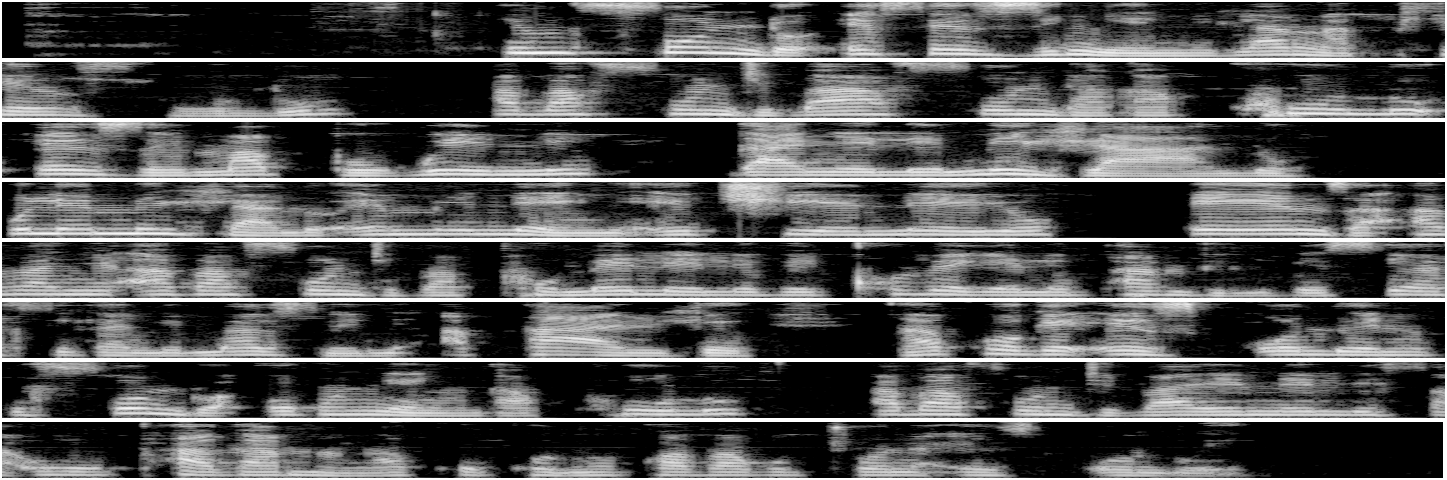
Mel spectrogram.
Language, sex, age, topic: North Ndebele, male, 50+, education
